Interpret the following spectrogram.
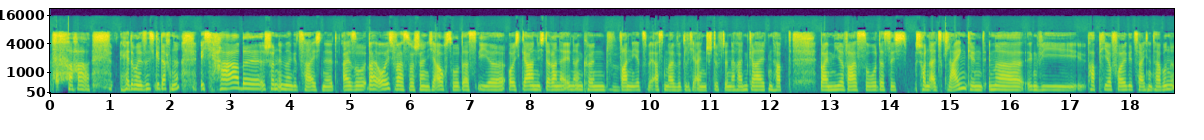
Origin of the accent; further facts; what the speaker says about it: Düsseldorf, North Rhine-Westphalia, Germany; Und dann bin ich geboren und aufgewachsen in Düsseldorf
